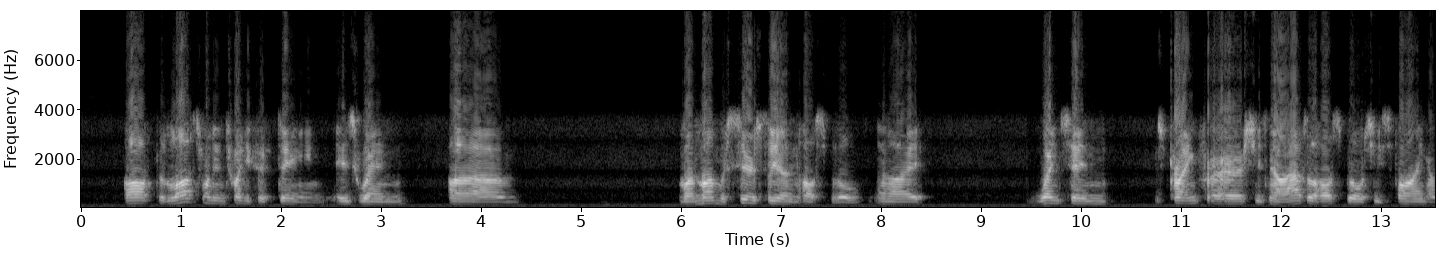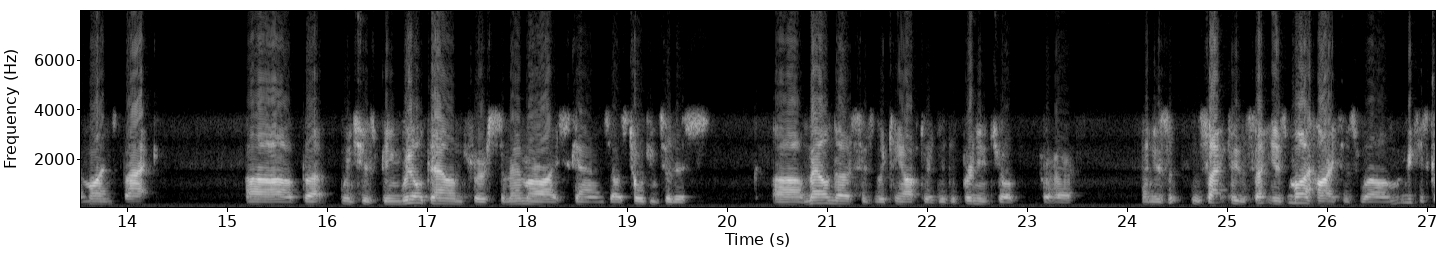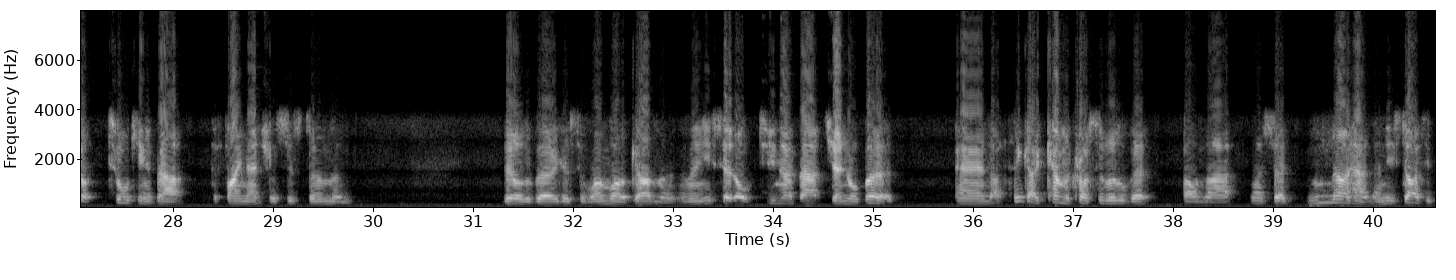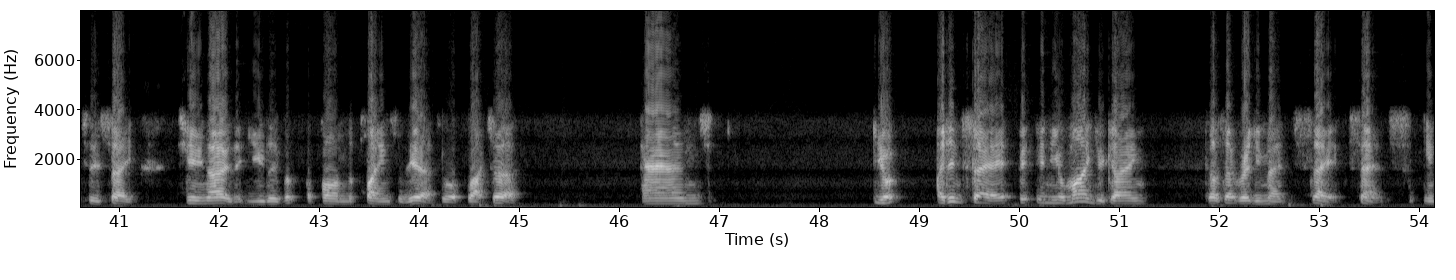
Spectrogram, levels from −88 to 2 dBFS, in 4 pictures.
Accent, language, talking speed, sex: British, English, 175 wpm, male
